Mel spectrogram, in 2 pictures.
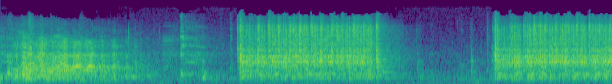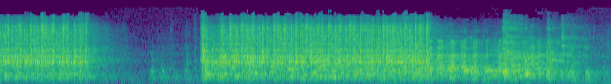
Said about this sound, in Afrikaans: As hierdie kar nie nou start nie, is my naam JR Yui.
